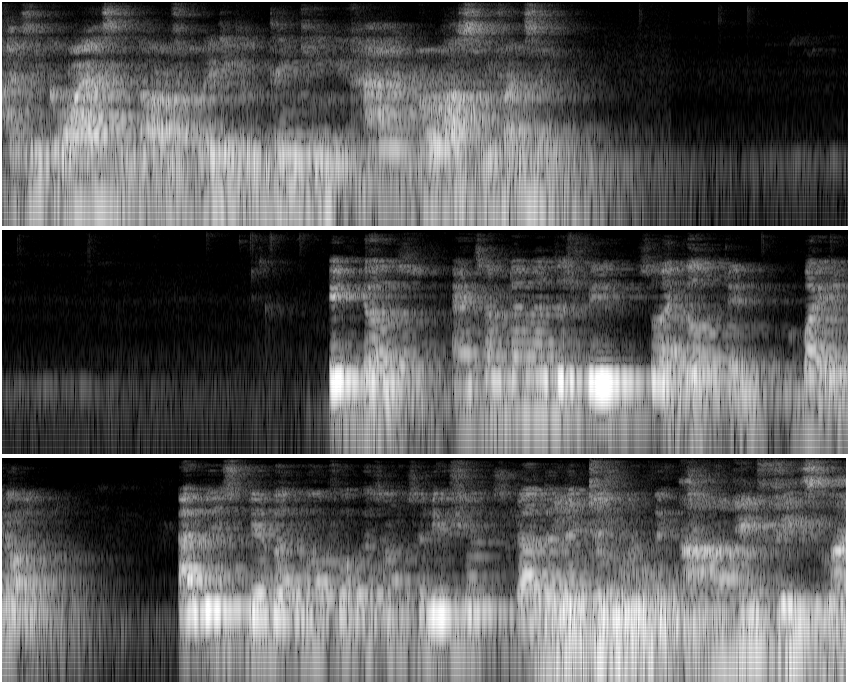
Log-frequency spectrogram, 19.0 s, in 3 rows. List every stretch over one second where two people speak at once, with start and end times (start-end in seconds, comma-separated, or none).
16.7-18.0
